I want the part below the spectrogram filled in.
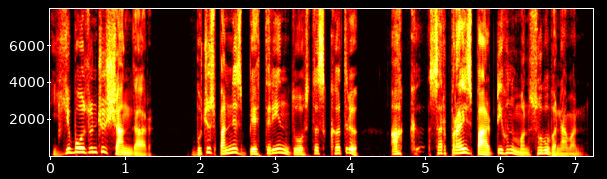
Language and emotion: Kashmiri, surprised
